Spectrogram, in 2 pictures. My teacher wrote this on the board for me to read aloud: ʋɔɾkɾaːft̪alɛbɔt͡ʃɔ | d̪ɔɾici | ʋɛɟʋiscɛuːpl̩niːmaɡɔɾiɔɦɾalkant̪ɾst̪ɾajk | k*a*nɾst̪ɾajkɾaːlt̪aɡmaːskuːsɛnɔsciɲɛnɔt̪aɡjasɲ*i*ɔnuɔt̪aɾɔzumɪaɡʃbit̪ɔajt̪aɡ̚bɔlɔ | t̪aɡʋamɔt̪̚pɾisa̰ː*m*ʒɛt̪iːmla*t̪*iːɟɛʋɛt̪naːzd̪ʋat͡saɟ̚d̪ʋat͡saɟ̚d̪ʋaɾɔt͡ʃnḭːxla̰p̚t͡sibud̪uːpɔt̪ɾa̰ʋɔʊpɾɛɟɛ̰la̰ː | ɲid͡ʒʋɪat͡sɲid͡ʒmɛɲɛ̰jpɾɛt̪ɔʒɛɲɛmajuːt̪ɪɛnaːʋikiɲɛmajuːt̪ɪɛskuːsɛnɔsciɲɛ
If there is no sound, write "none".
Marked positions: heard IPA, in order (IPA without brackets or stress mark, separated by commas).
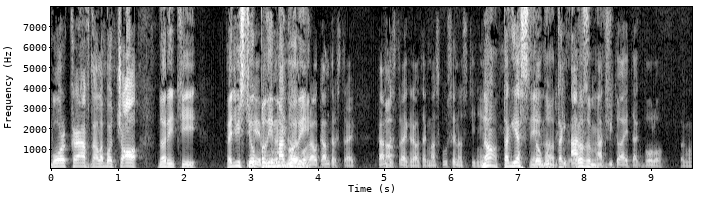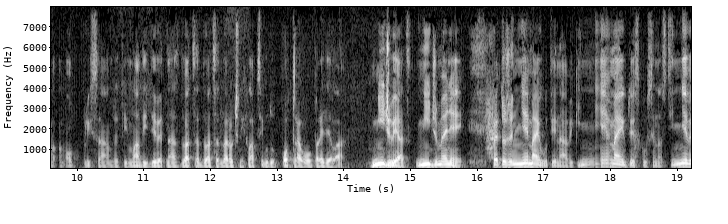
a, ɛ, m, d̪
